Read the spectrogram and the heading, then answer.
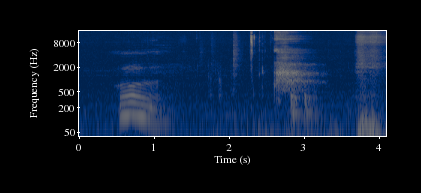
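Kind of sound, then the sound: human body sound, sipping water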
